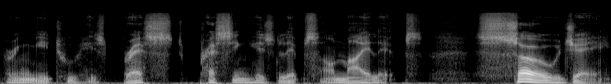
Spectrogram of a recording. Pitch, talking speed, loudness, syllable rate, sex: 85 Hz, 130 wpm, -20 LUFS, 3.1 syllables/s, male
